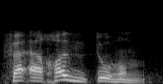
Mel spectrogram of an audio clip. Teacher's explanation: حفص يظهر الذال عند التاء فيقول فأخذتهم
